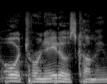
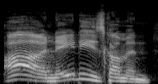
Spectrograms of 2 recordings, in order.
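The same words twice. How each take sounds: First: Said in the usual way. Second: Slow, drawn-out mock Australian; Australian accent. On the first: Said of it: "instead of saying". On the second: Shown as a demonstration. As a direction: imitate a laid-back Aussie shortening words. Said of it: "I've noticed the Australians never say".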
